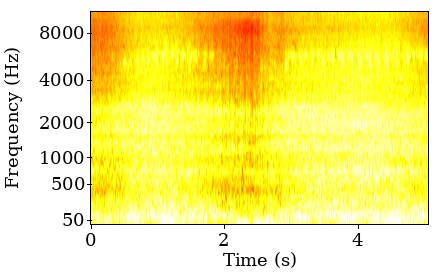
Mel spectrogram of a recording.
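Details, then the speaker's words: 1993 Ford F350 ramp truck, 7.3L V8 turbo diesel, 5-speed manual, 175k original miles: steady, even diesel clatter at idle with low rumble, no knocks or misses; strong running, healthy engine. "So again, 175 on the miles. Really, really strong running."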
